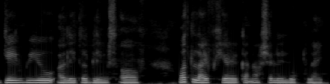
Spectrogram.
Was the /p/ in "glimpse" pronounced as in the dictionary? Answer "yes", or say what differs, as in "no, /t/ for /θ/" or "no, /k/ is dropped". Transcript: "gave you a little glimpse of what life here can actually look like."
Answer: no, /p/ is dropped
